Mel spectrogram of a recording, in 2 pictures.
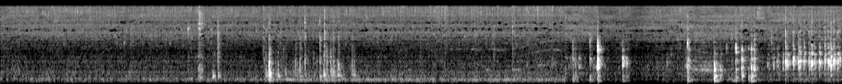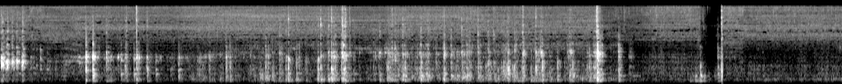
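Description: Tap water running into a bathroom sink while rusty kerosene-lamp parts are scrubbed with a toothbrush and rinsed, with scattered knocks and clinks as the parts are handled against the basin.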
